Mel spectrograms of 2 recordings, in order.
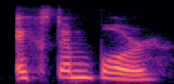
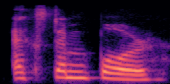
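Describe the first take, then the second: No difference in how they are said.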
